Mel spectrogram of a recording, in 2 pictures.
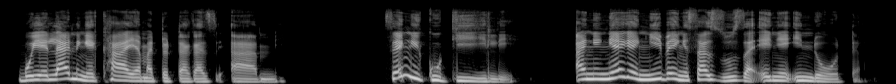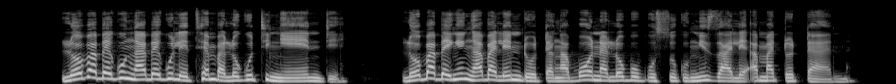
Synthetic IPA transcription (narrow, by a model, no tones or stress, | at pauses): βujɛlaniŋɛkʰajamad̥ʱɔd̥ʱaɣazḭʔaːmi | seŋiɡ̥ʱuɡ̥ʱiːlɛ̰ | aŋiŋɛɣɛŋiβɛŋisazuza̰ʔɛɲɛʔindʱɔːd̥ʱa | lɔβaβeɣuŋaβɛɣulɛtʰɛmbʱaloɣutʰiŋɛːndʱɛ | lɔβaβeŋiŋaβalɛndʱɔd̥ʱaŋaβɔnaloβuβusuɣuŋizalɛʔamad̥ʱɔd̥ʱa̰ːna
